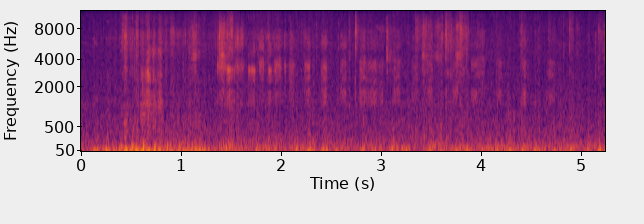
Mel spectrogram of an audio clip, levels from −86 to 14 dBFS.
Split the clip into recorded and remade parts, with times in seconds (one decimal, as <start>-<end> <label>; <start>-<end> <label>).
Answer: 0.0-5.2 recorded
